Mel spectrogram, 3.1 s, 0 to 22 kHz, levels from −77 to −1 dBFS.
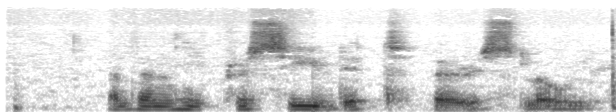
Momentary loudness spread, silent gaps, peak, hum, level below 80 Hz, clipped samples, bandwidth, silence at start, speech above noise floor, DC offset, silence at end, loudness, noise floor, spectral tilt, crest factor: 9 LU; none; -6 dBFS; none; -56 dBFS; under 0.1%; 16.5 kHz; 0.05 s; 21 dB; under 0.1%; 0 s; -23 LUFS; -44 dBFS; -4 dB/octave; 18 dB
